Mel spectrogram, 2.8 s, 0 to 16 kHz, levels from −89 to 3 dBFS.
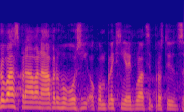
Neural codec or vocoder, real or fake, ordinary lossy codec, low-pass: codec, 16 kHz, 4 kbps, FunCodec, trained on LibriTTS, 50 frames a second; fake; AAC, 48 kbps; 7.2 kHz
